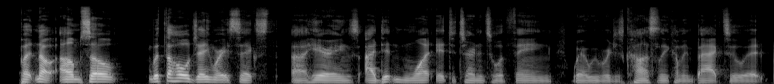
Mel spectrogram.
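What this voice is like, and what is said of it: Hoarse, strained voice. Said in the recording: “I can barely do. I am really shredded on the vocals right now”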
